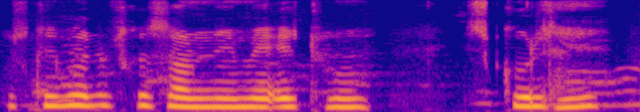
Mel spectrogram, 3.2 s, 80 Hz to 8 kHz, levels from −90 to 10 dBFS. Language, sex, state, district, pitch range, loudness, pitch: Hindi, female, Arunachal Pradesh, Longding, 220-260 Hz, -15 LUFS, 240 Hz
